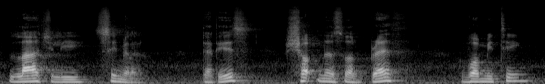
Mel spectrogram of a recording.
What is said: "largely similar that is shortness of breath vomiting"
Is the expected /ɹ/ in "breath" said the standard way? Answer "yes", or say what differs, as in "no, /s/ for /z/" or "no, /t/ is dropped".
yes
